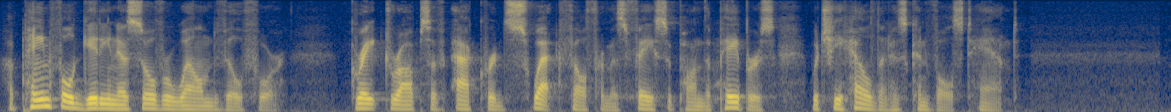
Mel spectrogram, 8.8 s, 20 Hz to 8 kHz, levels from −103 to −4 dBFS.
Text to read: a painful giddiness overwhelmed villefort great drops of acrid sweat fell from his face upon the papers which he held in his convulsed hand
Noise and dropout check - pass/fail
pass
